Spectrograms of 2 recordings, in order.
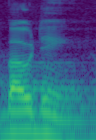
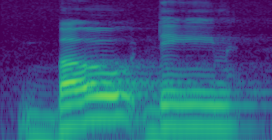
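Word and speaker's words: Boudin: bread factory called boating bakery spelled bodan but pronounced bodine on the west coast bo dean fact bread factory the oldest sourdough bread factory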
